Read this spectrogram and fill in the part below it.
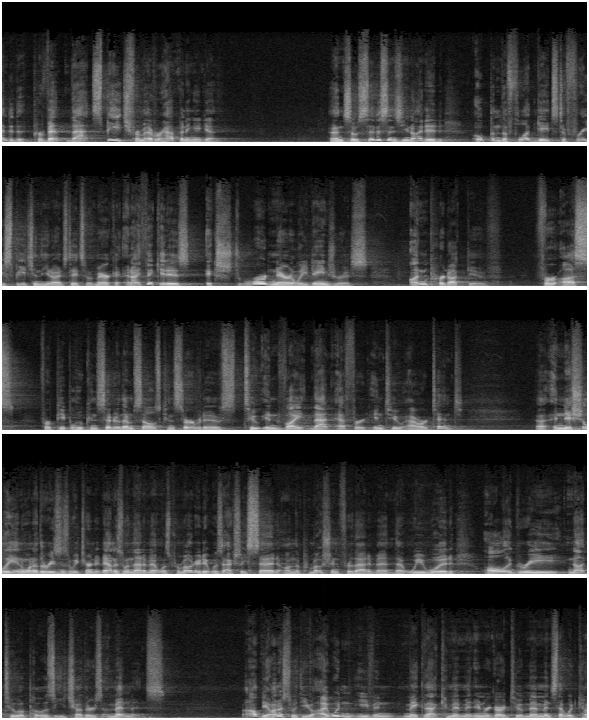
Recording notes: in front of a packed room of state legislators at a 2021 conference in San Diego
